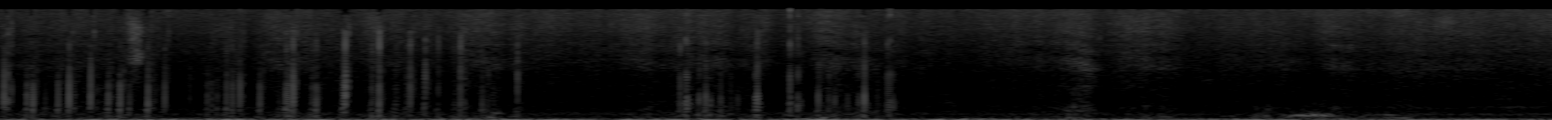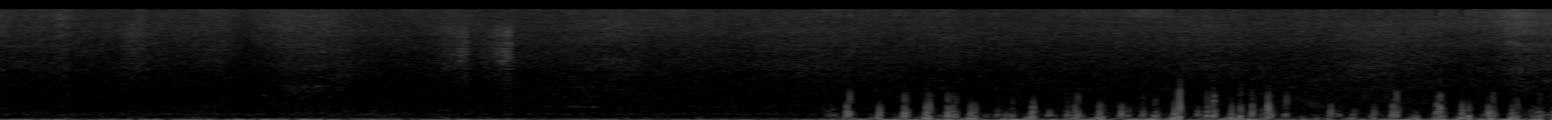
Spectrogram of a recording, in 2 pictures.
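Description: Hands hold and squeeze red synthetic-fur earmuffs on a mannequin head while fingertips brush the fur. The result is a soft, muffled, low rustle of quick scratchy strokes that eases in the middle and then picks up into a rapid run of brushing toward the end.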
